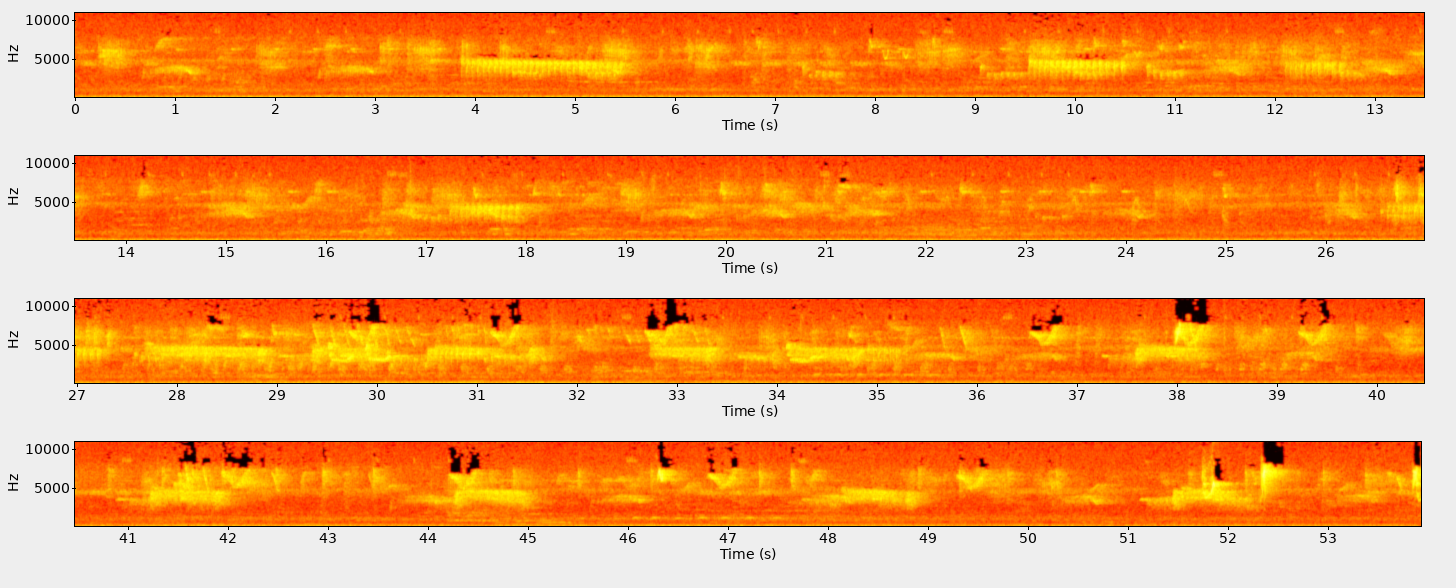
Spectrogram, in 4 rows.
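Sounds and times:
birds chirping: 0.0 - 53.9.

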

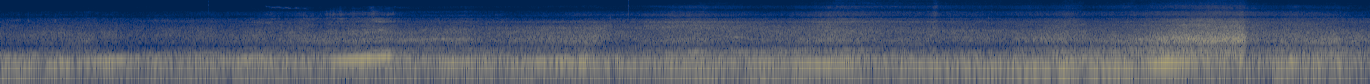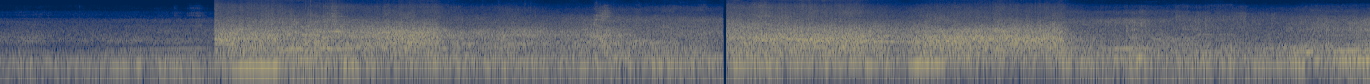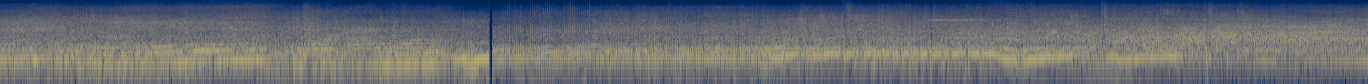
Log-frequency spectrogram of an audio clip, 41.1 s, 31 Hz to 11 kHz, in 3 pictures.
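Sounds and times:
car engine revving: 2.1 - 41.0
tyres sliding on gritty asphalt: 15.5 - 26.4.

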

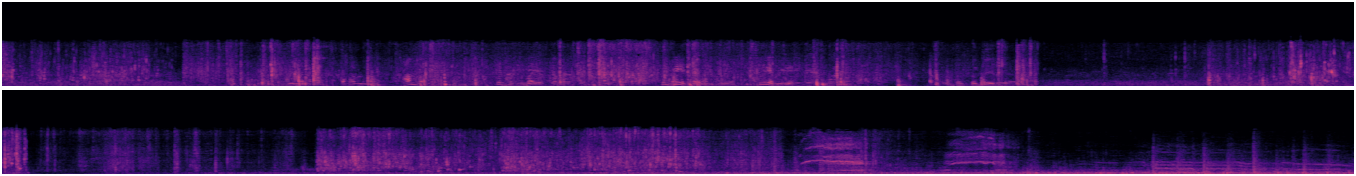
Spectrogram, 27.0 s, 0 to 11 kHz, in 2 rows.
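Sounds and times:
steady rushing noise: 19.0 - 25.6
horses whinnying: 21.3 - 23.8.

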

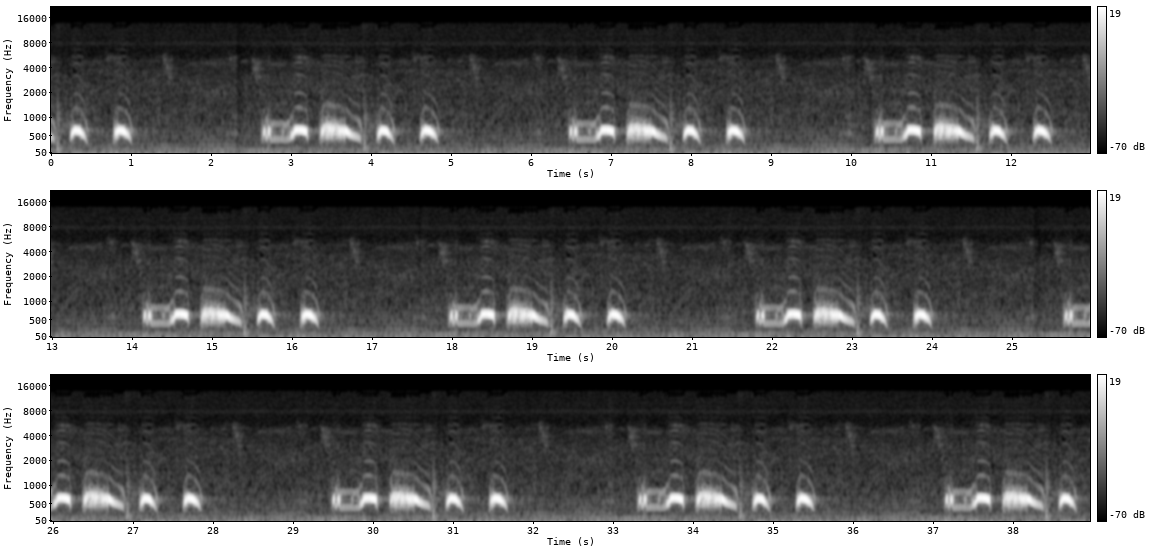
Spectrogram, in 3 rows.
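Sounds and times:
dove cooing: 0.0 - 1.2, 2.6 - 5.0, 6.4 - 8.8, 10.3 - 12.6, 14.1 - 16.4, 18.0 - 20.3, 21.8 - 24.1, 25.6 - 28.0, 29.4 - 31.8, 33.3 - 35.6, 37.1 - 38.9.

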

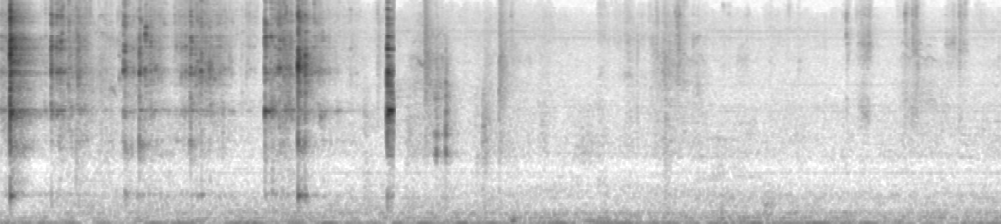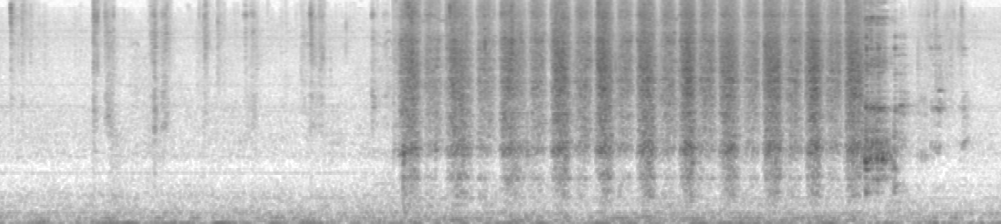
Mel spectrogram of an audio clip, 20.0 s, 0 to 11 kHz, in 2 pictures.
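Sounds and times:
beet grating on metal grater: 14.0 - 19.0.

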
